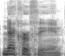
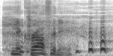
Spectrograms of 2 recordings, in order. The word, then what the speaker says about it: Necrophony: It's like Necro Symphony combined. Necrophine. Sorry, I'm terrible. Necrophony.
